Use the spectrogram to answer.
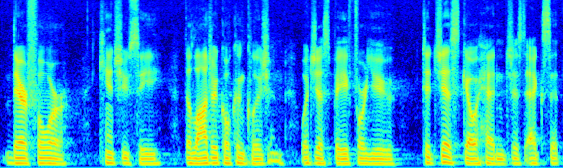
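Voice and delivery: a hint of a low, soft tempter murmuring despair; lightly voiced accuser, coaxing and quiet; tempter's voice. Preacher voicing the tempter to the listener, low and soft.

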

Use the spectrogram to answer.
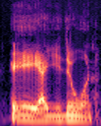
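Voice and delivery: a quick tough-guy mobster voice, half-hearted; mobster impression. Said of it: "Like the mobster movies".

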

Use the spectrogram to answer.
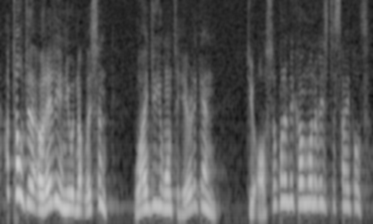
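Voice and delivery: cheeky high-pitched Irish retort; Irish accent. Acted. Healed man answers his interrogators, high Irish accent. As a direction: answer back in a hammed-up Irish lilt. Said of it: "That's where you need the Irish accent".

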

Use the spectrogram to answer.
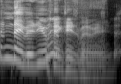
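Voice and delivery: loud, high showman's call; mock announcer. Cohost loudly parodying the transition to David, game show boom. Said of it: "I should have been a game show host".

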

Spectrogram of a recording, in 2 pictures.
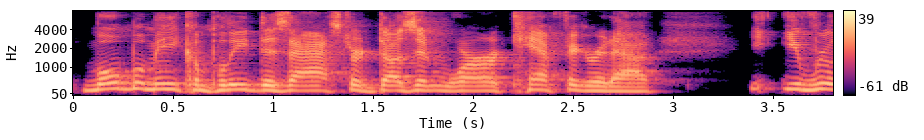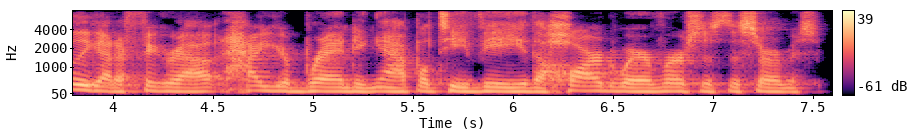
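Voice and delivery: ordinary delivery

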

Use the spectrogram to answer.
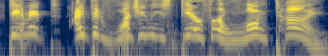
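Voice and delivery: high, loud, put-on outraged naturalist; shrieking squeaky voice, furious at the phone; silly high cranky scientist; Scotty voice. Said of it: "he's just like".

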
